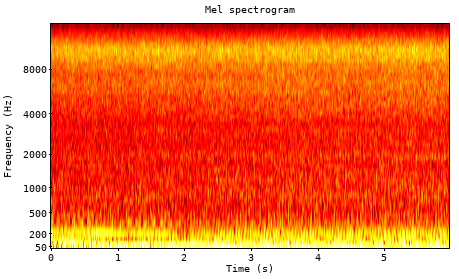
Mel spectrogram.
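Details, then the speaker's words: Porsche 911 Turbo 997.2 9A1 rebuilt engine, first start after rebuild: catches and flares, then settles into a smooth, steady low idle with an even rumble, no knocks or misses; normal idle. "all right let's try it again foreign there we go it's shot up right there okay okay"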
